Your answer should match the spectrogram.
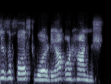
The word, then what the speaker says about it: Orange: the first word yeah or hanj it is remember the orhanch and the orhanjan that is the pronunciation for the plural yeah then we have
